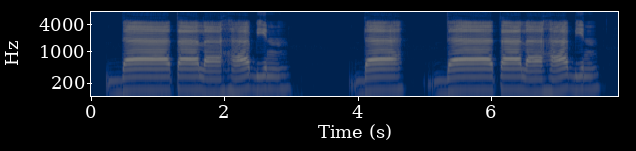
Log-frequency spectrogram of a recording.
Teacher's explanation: Yang membedakan huruf dzal yang salah tadi itu nafasnya mampet. Nafasnya dia nggak mengalir, maaf, suaranya mampet. Suaranya nggak ngalir.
